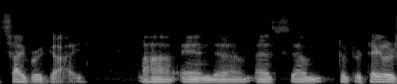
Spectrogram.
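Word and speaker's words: PsyberGuide: One of them is Cyber Guide, which is spelled P-S-Y-B-E-R Guide, Cyber Guide.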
